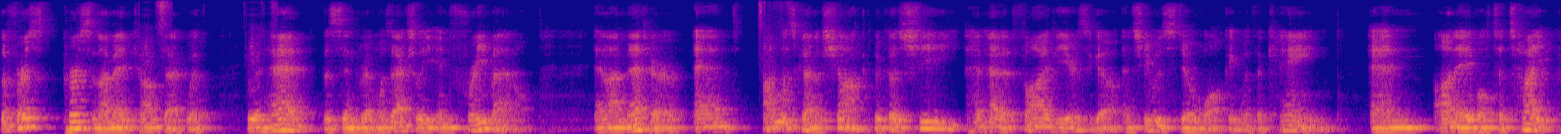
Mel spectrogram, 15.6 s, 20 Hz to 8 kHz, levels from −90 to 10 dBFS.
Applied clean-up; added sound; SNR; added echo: neural separator model SepFormer DNS4.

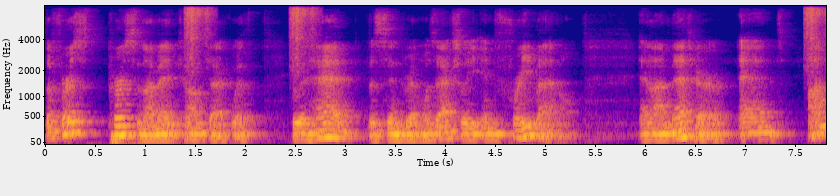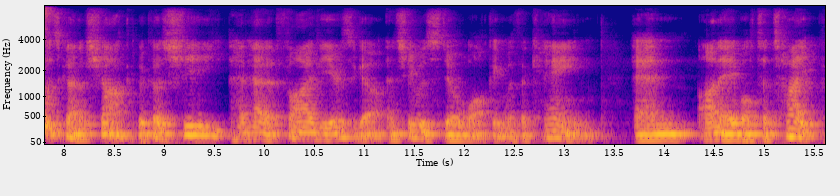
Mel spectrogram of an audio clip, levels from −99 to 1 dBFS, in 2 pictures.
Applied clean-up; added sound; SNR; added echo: none; Rattle (instrument); 12 dB; reverberation time 0.7 s.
